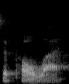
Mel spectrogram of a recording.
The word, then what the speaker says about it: Cipolla: going to say it wrong so guys it's cipolla Amy sapola uh welcome dear thank you so much for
